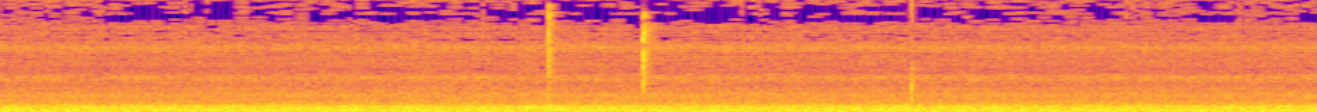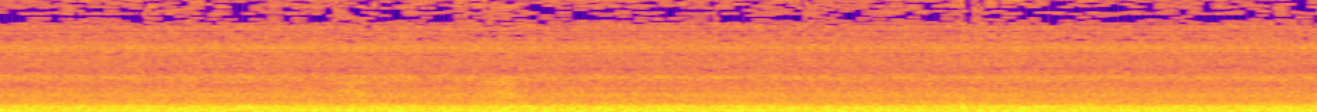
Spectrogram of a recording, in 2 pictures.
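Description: A train rumbles steadily close by.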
